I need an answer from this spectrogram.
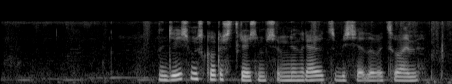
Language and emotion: Russian, neutral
